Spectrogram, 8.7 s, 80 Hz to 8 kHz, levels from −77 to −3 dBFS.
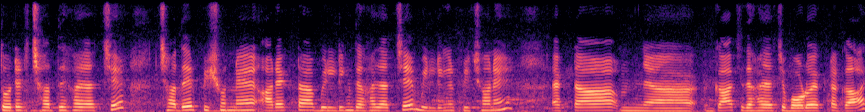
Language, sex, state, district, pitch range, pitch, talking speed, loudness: Bengali, female, Bihar, Katihar, 210-230 Hz, 220 Hz, 160 wpm, -15 LUFS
